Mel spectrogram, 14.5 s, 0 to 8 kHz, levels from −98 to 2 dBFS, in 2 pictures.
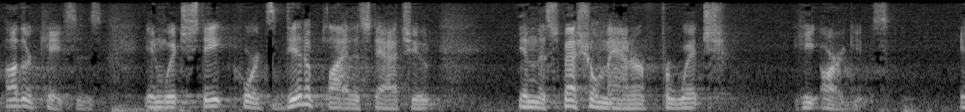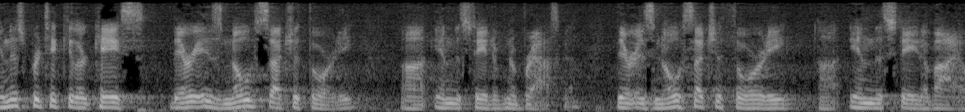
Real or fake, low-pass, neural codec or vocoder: fake; 7.2 kHz; vocoder, 44.1 kHz, 128 mel bands, Pupu-Vocoder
